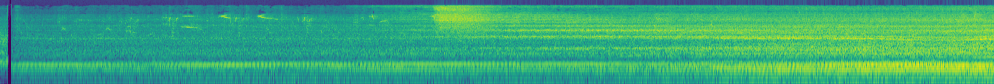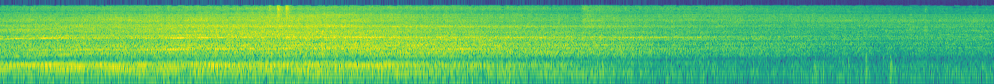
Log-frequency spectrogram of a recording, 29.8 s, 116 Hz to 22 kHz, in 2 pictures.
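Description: DB class 298 diesel-hydraulic locomotive hauling a freight train of covered wagons past. Its engine note is steady and grows louder to a peak a little past halfway, then fades as the wagons roll by on the rails.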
